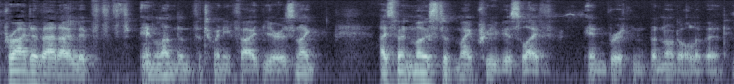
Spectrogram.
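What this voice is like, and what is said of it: Non-local accent. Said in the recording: “you can probably tell from my accent that I did not grow up here.”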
